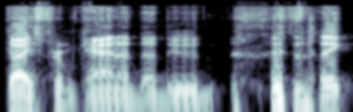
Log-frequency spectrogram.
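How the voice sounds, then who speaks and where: A man on a casual streamed chat, relaxed and enthusiastic, leaning on fillers like "like" and "uh". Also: lowish voice, a little slow, no room sound, studio quality. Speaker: guest.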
